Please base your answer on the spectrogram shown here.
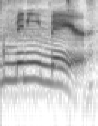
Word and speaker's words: Mini Mayor: So yes, it it is it is mini mayor. Mayor. Yes. Like like the mayor of the city.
